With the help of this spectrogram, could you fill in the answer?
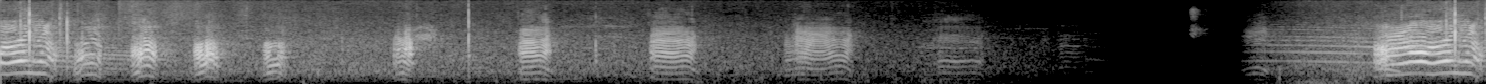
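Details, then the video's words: Albatross screaming: a run of harsh, wavering, nasal calls in quick succession, some rising and falling, followed by a brief silence and then a louder burst of calling. "Albatross Sound | Albatross Screaming"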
